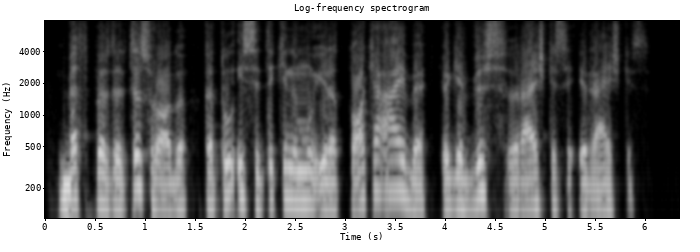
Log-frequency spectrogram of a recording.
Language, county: Lithuanian, Kaunas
